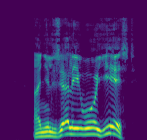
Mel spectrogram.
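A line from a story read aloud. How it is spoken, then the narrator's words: Shout from a tent. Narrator (Russian): крикнул Фокин из палатки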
